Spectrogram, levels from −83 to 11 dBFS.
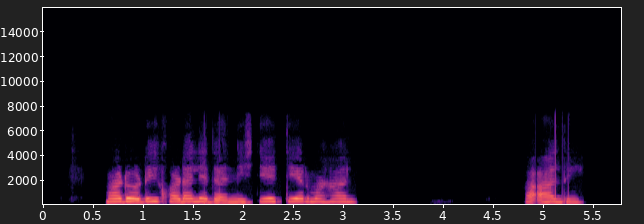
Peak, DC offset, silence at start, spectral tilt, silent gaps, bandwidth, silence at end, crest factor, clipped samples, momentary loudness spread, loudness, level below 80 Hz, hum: -4 dBFS; under 0.1%; 0.65 s; -8 dB/octave; 3.16-3.87 s, 4.12-4.43 s, 4.49-4.77 s; 7 kHz; 0.35 s; 18 dB; under 0.1%; 13 LU; -20 LUFS; -60 dBFS; none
